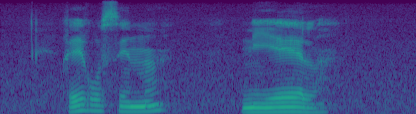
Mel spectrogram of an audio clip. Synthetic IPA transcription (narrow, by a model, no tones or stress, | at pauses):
ɣɛɣʊsɪna | nɪjɛːla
